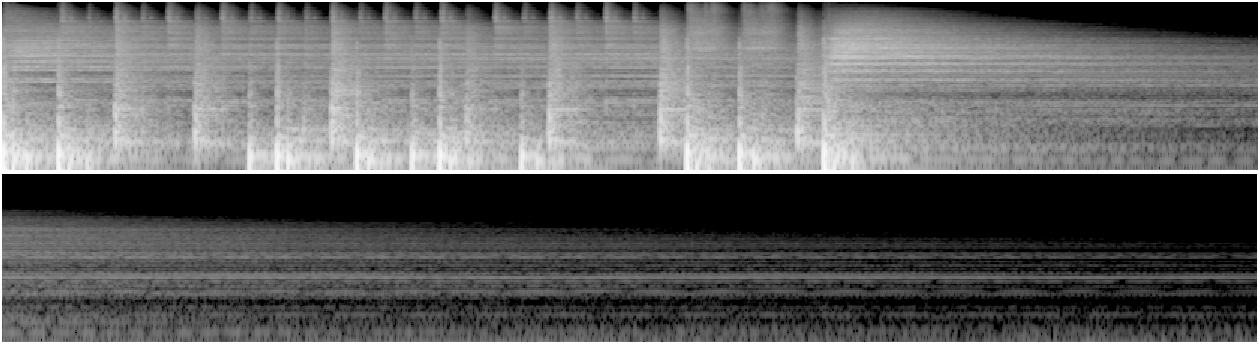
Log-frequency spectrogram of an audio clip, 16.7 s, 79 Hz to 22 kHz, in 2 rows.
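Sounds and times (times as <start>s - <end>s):
boogaloo outro kick drum beat: 0.0s - 6.0s.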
